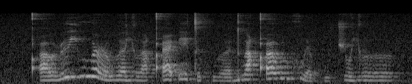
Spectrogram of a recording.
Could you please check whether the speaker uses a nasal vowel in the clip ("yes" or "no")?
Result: no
